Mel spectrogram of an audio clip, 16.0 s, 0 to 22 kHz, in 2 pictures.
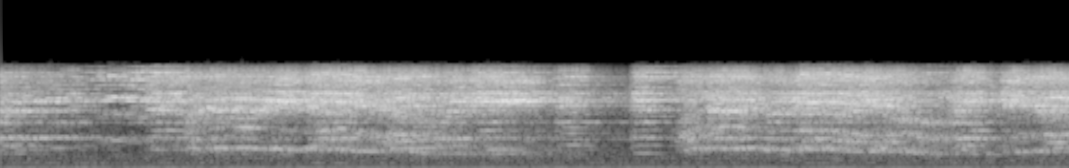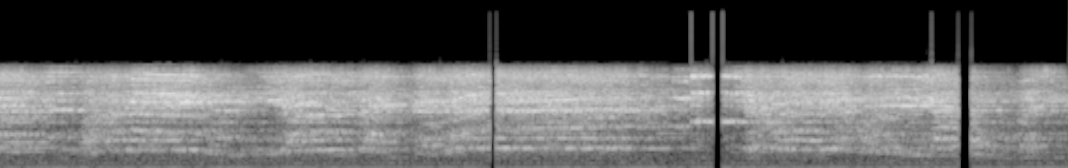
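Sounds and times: girls singing in unison: 0:01.4 - 0:13.0, 0:13.6 - 0:16.0.

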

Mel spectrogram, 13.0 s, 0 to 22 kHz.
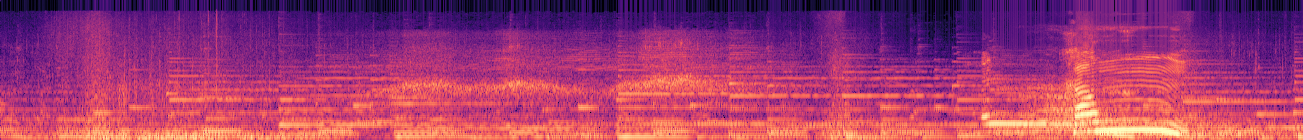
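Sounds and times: background music with held notes: 0:00.0 - 0:13.0.

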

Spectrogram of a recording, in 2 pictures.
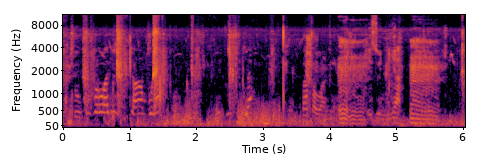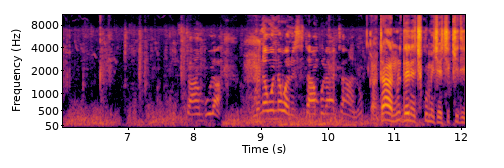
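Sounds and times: man's voice: 0:00.0 - 0:01.6, 0:03.6 - 0:05.7, 0:07.8 - 0:12.0
footsteps on loose dirt: 0:00.0 - 0:12.0
low rumble: 0:08.5 - 0:10.8.

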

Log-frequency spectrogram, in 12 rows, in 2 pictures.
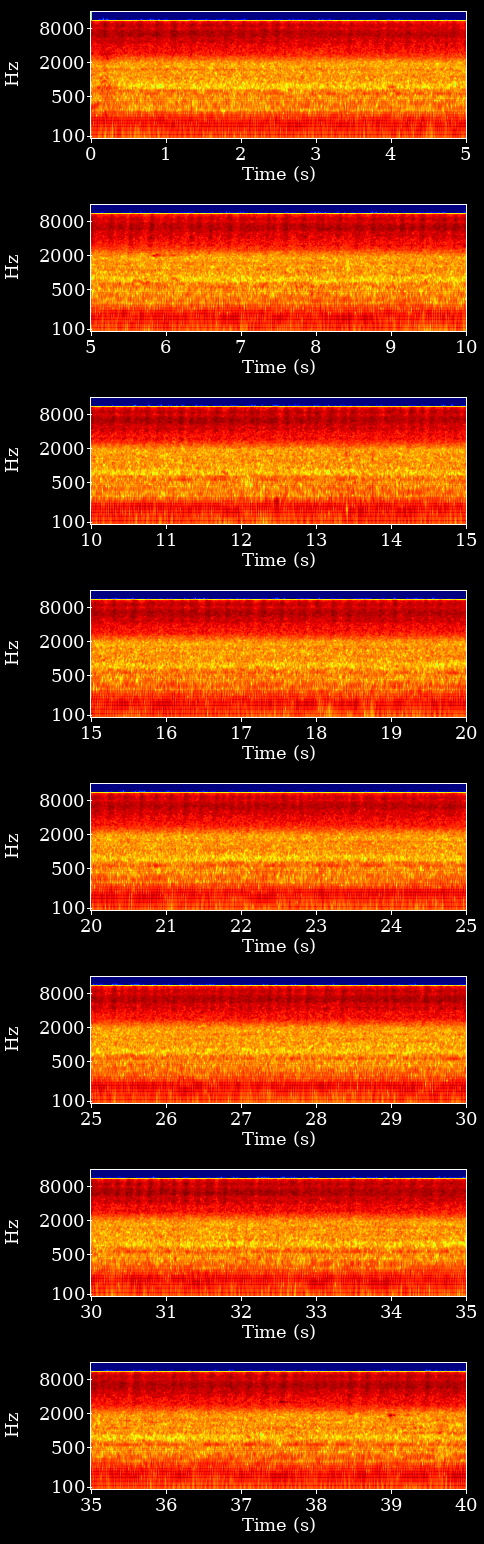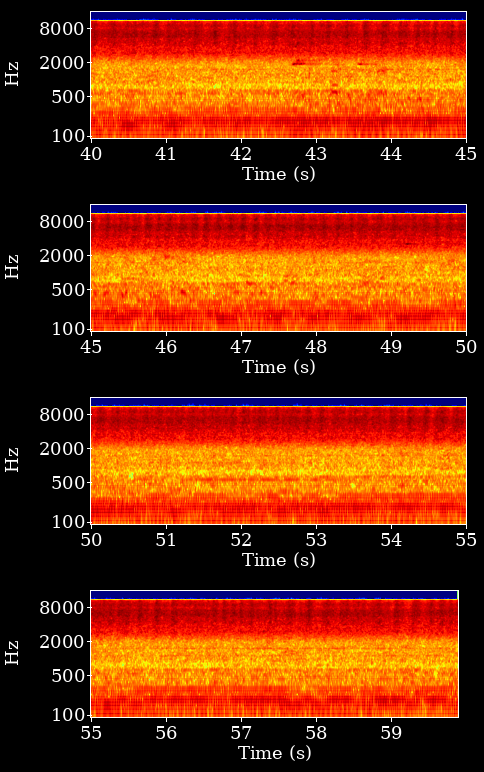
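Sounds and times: high-pitched hiss: 0:00.0 - 0:59.9.

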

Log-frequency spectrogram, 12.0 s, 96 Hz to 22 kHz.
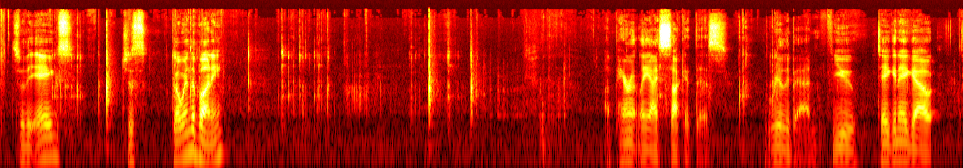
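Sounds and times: candy eggs clicking against plastic: 0:00.7 - 0:06.3.

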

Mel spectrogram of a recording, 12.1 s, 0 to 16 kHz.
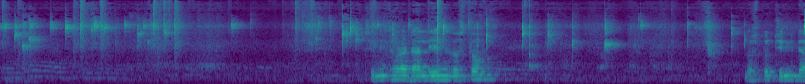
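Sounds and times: oil sizzling: 0:00.0 - 0:11.2
hot oil popping: 0:00.0 - 0:12.0.

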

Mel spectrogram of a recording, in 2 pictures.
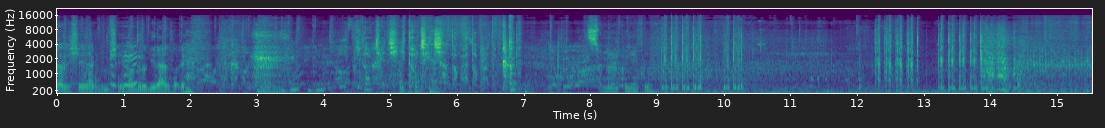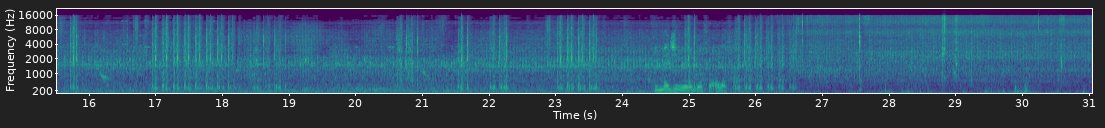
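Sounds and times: jeep engine idling: 0:00.0 - 0:31.0
rapid clicking: 0:09.0 - 0:10.5, 0:12.0 - 0:14.3, 0:16.6 - 0:19.4, 0:20.6 - 0:24.0, 0:24.8 - 0:26.8.

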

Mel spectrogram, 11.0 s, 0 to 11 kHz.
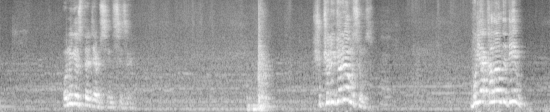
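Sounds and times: metal tray knocking with dull thud: 0:05.0 - 0:05.5.

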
